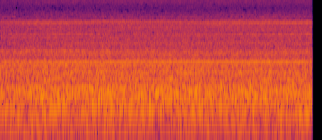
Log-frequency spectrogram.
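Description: Steady indoor machine hum and hiss with a faint, constant high whine, unchanging throughout.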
